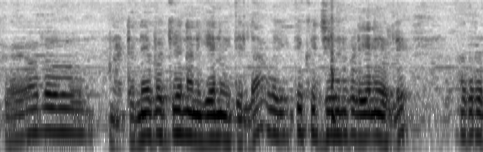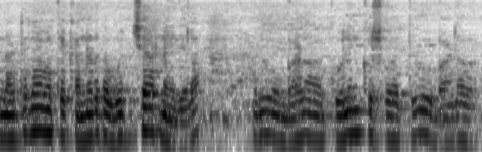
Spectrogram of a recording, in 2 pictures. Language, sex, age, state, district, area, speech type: Kannada, male, 60+, Karnataka, Bangalore Urban, rural, spontaneous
